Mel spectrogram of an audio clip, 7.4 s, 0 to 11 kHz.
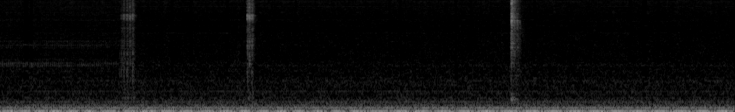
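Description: Jeep engine idling steadily at about 640 rpm, heard as a low, even hum from inside the cab, with the AC and electric radiator fan switched on and loading the alternator. Three short sharp clicks come about a second, two and a half and five seconds in.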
